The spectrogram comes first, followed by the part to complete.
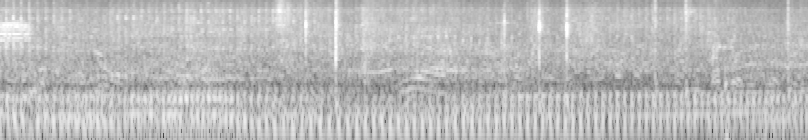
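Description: An engine idling steadily close by, with low voices and a few sharp taps over it.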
